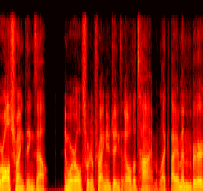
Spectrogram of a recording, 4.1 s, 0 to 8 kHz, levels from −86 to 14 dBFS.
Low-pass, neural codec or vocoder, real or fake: 7.2 kHz; codec, 16 kHz in and 24 kHz out, 0.4 kbps, LongCat-Audio-Codec, fine tuned four codebook decoder; fake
